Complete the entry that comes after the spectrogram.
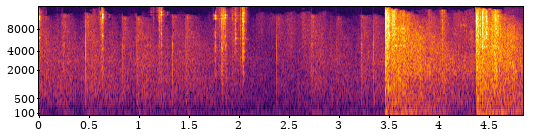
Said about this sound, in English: I got three teams shooting at me and they all want me dead.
